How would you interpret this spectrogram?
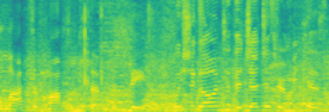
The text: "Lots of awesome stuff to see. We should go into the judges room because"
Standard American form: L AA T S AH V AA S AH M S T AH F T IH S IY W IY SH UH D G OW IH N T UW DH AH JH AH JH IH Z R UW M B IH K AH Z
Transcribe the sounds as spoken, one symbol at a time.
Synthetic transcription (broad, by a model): L AA T S AH V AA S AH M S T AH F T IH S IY W IY SH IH D G OW IH N T UW DH AH JH AH JH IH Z R UW M B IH K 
